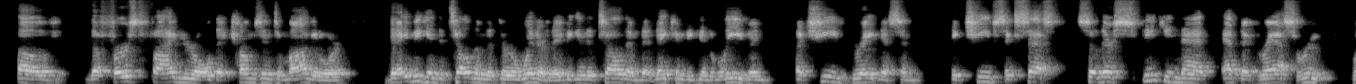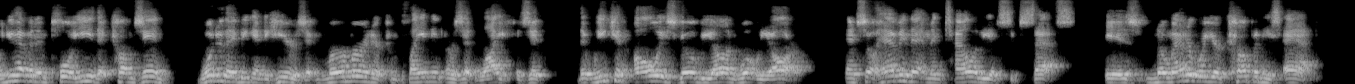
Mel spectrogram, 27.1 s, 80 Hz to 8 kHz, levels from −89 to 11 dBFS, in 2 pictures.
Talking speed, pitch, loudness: 200 wpm, 205 Hz, -18 LUFS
